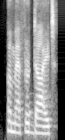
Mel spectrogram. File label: "hermaphrodite", Indian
